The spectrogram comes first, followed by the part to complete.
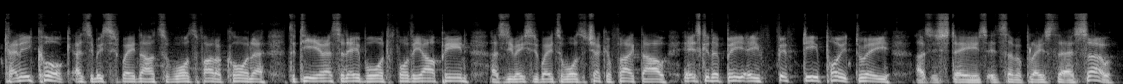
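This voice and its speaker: A man commentating a sim racing session, excitable and losing his voice, hoarse. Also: brisk, few pauses, no echo. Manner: excitable, rises sharply in pitch at key moments. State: voice going hoarse. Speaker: lead commentator.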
